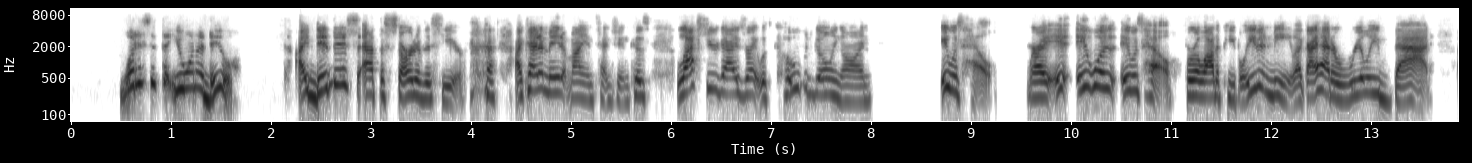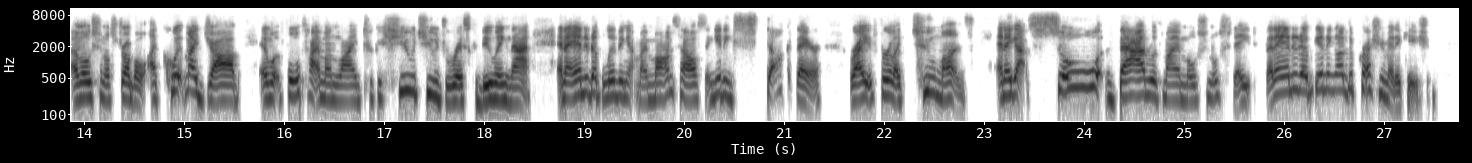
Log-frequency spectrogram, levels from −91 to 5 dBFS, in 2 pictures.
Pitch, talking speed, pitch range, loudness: 230 Hz, 235 wpm, 200-280 Hz, -18 LUFS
